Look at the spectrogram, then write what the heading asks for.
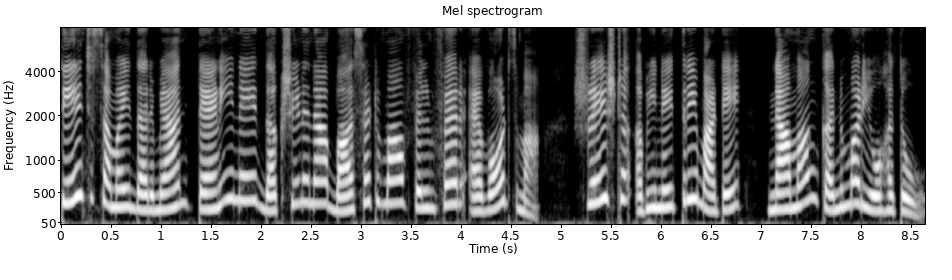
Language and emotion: Gujarati, neutral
